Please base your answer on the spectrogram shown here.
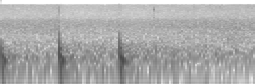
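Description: Knuckles rap twice on a sound-insulated car door, giving two dull, muffled knocks close by, evenly spaced, with nothing else over a quiet background.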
